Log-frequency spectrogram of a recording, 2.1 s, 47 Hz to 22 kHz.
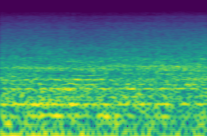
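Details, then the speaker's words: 1992 Mercedes-Benz 500SL (R129) V8, engine bay: even whooshing fan rush with faint motor hum, no ticking or grinding; auxiliary fans running normally because the AC is on, and the AC works. "auxiliary fans are running cuz the AC is on and the AC does work."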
